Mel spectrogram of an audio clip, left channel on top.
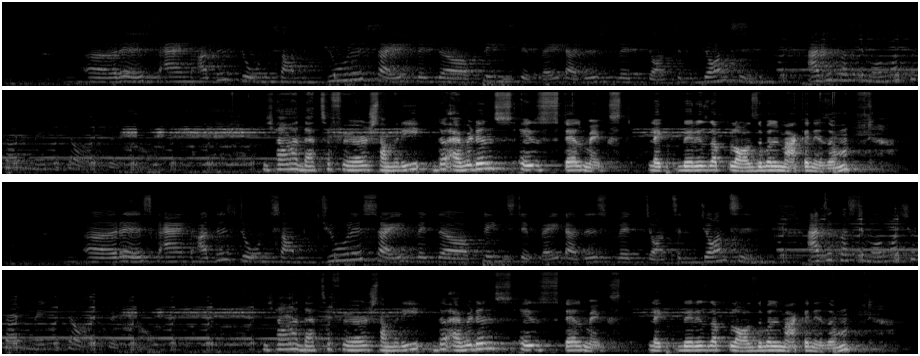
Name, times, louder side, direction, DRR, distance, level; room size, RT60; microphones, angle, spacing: voice 1, 0.6-10.7, right 3 dB, 85° right, 3.9 m, -45 dB
sound 1, 7.7-12.7, right 4 dB, 60° right, 2.7 m, -48 dB
voice 2, 10.4-15.3 15.6-18.1, left 3 dB, 40° left, 0.9 m, -26 dB
27.5 x 23.5 x 8.6 m
head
